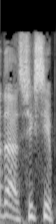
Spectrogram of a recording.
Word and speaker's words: асфиксия: Но нам нужно с тобой дальше, я так понимаю, асфиксия, правильно? Да, асфиксия, правильно. Я говорю, слета читал, неправильно поставил ударение.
